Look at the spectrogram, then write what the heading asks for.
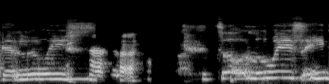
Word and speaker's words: Luis: I love to say it like that, Luis.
